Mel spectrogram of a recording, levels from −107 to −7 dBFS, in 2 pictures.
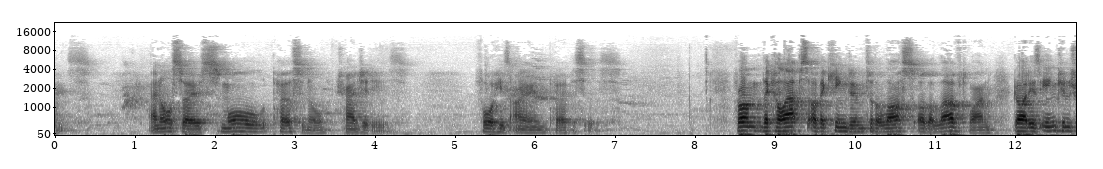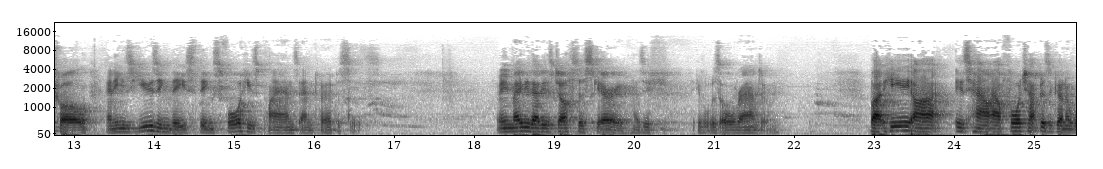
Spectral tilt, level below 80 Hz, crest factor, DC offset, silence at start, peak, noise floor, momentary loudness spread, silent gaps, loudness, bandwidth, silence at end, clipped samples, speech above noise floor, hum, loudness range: -6 dB/octave; -50 dBFS; 22 dB; under 0.1%; 0 s; -2 dBFS; -60 dBFS; 18 LU; none; -21 LUFS; 11.5 kHz; 0 s; under 0.1%; 38 dB; none; 12 LU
